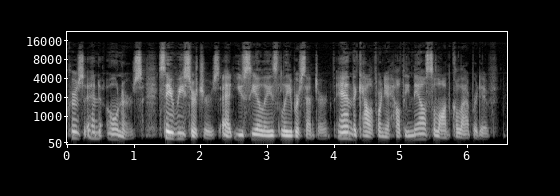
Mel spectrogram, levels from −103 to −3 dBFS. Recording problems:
thin; very; fading below 300 Hz

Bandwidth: 15 kHz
